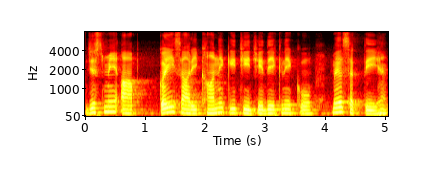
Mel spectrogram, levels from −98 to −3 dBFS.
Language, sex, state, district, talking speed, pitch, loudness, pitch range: Hindi, male, Punjab, Kapurthala, 140 wpm, 140 Hz, -17 LUFS, 130-155 Hz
